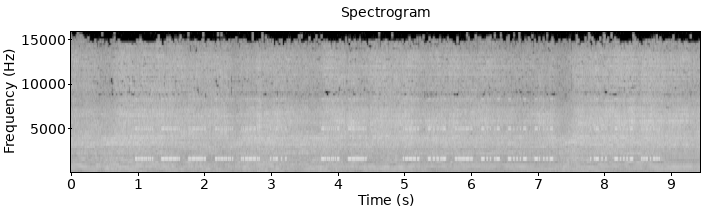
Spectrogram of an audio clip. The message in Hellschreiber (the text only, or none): CE8CSY DE 9A8MNW TNX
